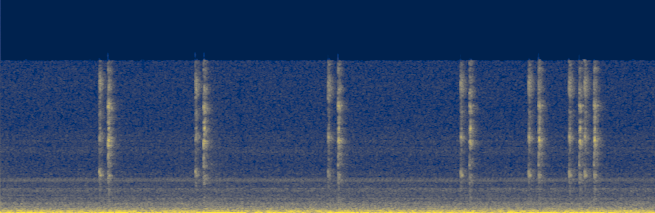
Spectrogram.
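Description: Computer mouse clicking, about seven short, sharp clicks at uneven intervals, as points of a lasso selection are placed one by one. A faint steady hum runs underneath.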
